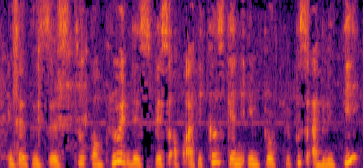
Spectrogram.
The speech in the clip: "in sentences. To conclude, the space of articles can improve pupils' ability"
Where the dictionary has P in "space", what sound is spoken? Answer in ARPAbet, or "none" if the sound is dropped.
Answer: P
